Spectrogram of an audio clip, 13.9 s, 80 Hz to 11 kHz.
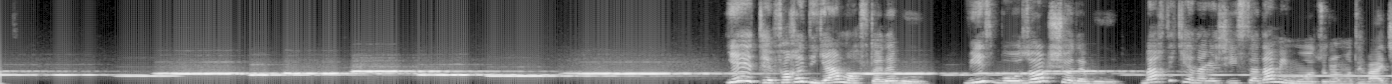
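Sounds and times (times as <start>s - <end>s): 
gentle whistled melody with long sustained gliding notes: 0.0s - 13.9s
speech: 7.6s - 13.9s.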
